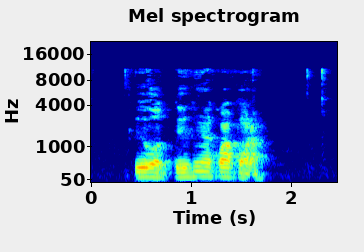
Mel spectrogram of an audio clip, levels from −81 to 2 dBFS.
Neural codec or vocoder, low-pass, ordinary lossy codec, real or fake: none; 10.8 kHz; MP3, 48 kbps; real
